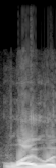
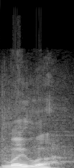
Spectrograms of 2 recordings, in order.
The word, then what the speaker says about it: Lila: Assuming they remember, we will have Lanny, also known as Kaylee Lansing, and Lila Dexheimer. She was one who corrected me. I have said Layla a time or two.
